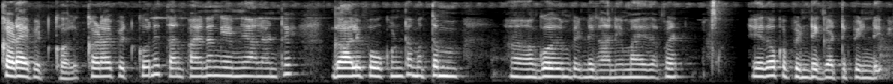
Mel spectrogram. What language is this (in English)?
Telugu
